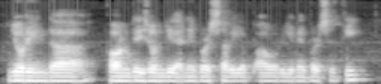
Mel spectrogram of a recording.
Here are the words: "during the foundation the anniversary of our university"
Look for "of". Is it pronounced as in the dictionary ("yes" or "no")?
no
